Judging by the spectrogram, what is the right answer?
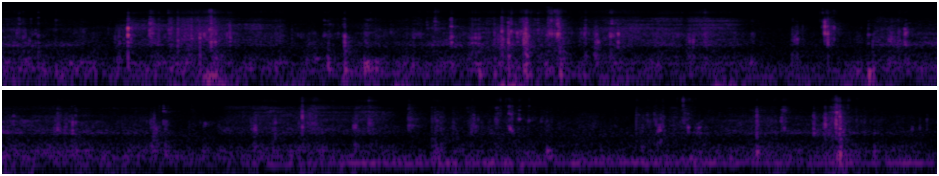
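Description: Close-up chewing of a McDonald's chicken nugget dipped in ranch: the crisp breading crunches amid wet mouth clicks, busiest in the first few seconds, with a low steady hum over the last few.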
